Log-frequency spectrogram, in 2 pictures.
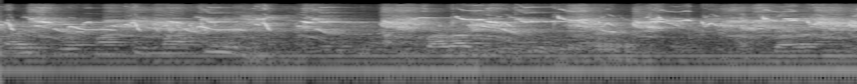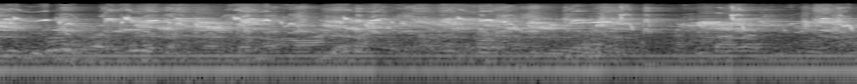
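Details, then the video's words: Long-tailed shrike owned by a bird keeper, performing a vigorous varied song of fast chirps, squeaks, harsh notes and whistled slurs, dense and continuous, with a low electrical hum throughout. "Aksi Cendet"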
